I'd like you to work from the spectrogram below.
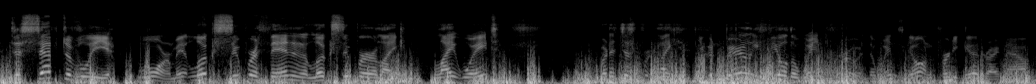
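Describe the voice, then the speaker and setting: A young man vlogging from a fishing trip, talking casually and poking fun at himself into a handheld camera by a stream. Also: high voice. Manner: self-deprecating, chatty. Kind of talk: casual outdoor vlog narration. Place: outdoors by a stream in snowy, windy weather. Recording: wind and outdoor noise behind.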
